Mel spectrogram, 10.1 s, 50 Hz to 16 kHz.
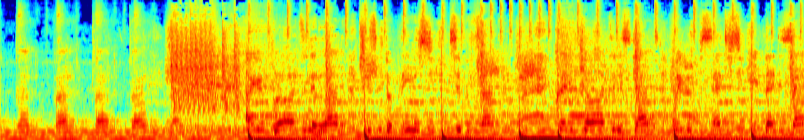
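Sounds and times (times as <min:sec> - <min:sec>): held bass: 0:01.8 - 0:10.0.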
